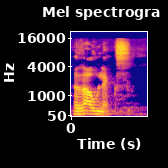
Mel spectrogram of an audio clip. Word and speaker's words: rouleaux: और इस कंपोजिशन को आरबीसी की बोला जाता है राउलेक्स। राउलेक्स। क्या बोल रहे हैं? राउलेक्स।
